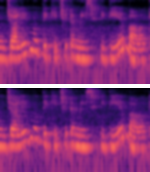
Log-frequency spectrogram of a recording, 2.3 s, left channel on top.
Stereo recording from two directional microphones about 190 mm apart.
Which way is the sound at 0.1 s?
5° left (ahead or behind).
